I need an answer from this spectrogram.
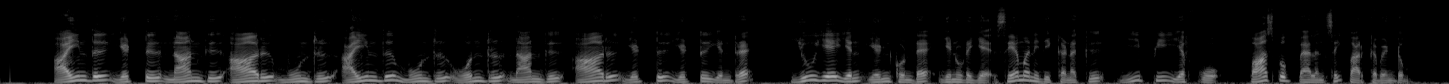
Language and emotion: Tamil, neutral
